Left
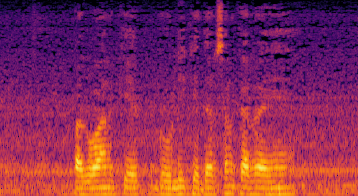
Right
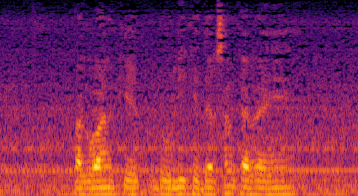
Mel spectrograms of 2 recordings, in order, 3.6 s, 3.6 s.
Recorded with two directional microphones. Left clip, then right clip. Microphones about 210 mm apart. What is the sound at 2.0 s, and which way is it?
Speech, centre (ahead or behind).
